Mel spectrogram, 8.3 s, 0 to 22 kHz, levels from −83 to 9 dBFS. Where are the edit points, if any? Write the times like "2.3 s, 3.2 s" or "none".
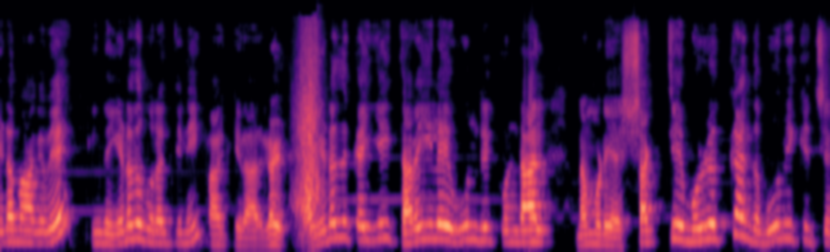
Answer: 3.0 s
